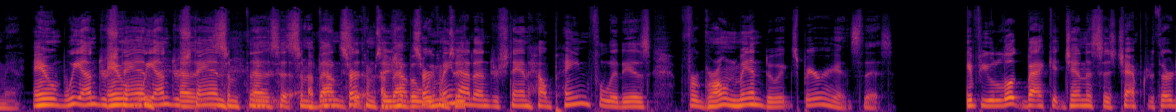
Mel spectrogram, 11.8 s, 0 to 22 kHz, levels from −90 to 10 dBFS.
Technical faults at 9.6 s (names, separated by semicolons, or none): clipped start after a pause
